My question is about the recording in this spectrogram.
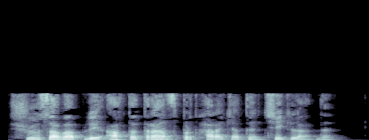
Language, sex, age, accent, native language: Uzbek, male, 25-34, Farg'ona, Uzbek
